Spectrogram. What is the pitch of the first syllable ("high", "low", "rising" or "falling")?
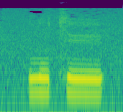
high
